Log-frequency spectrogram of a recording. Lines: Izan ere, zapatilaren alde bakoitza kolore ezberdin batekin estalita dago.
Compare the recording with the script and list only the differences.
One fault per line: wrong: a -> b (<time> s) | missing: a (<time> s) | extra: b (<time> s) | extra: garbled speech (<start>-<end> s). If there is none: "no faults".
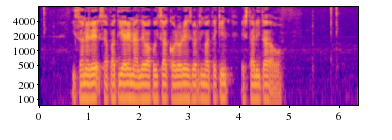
no faults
